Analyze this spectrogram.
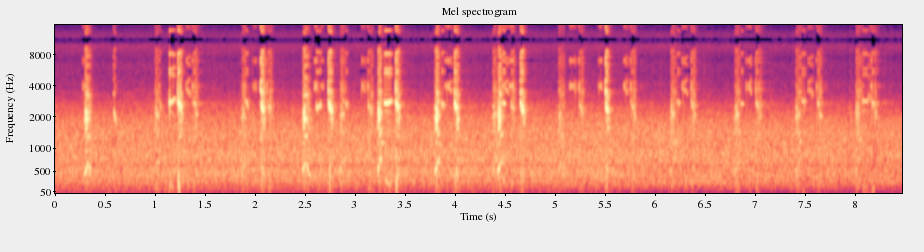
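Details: Peregrine falcon on the Warsaw Palace of Culture and Science, recorded 13 March 2015 around 11:33: quick, harsh, clipped calls repeated irregularly in bursts over a constant hiss.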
